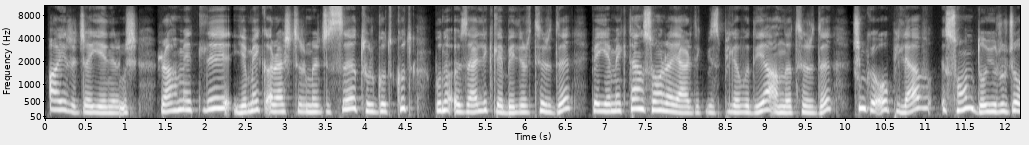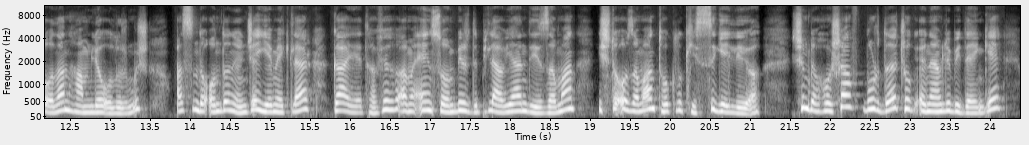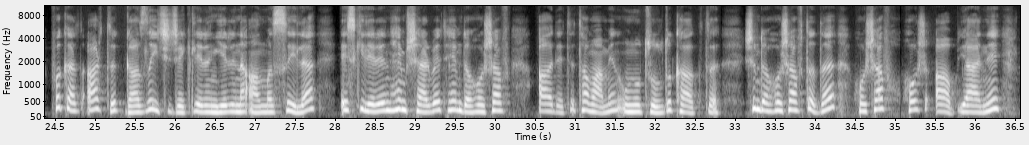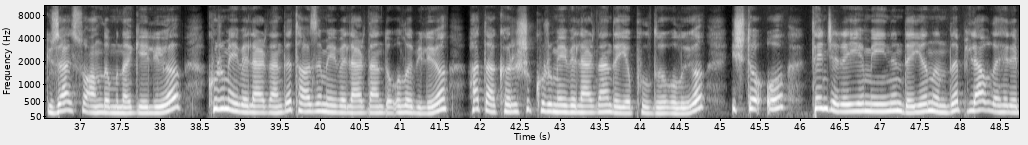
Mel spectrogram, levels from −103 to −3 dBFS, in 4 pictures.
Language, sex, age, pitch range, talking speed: Turkish, female, 50-69, 190-255 Hz, 125 wpm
